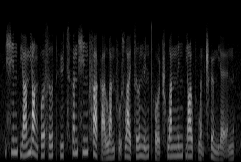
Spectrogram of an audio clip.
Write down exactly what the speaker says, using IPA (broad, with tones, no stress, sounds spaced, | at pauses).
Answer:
ɕ i˥ n p j ä˧˥ m j ɑ˥˩ ŋ p ɤ˧˥ s ɹ̩˧˥ t̪ʰ y˧˥ t͡sʰ ə˥ n ɕ i˥ ŋ f ä˥˩ k ä̰˨˩ l w a˧˥ n f ṵ˨˩ s w a˥˩ ɪ̯ t͡s ɹ̩˧˥ n̪ y˧˥ n t̪ʰ o̰˨˩ ʊ̯ ʈ͡ʂʰ w a˥ n n̪ i˥ ŋ p j ɑ˥ ʊ̯ pʰ w ə̰˨˩ n ʈ͡ʂʰ ɻ̩˥˩ m j ɛ̰˨˩˦ n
